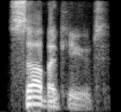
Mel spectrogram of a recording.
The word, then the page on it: subacute: British English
